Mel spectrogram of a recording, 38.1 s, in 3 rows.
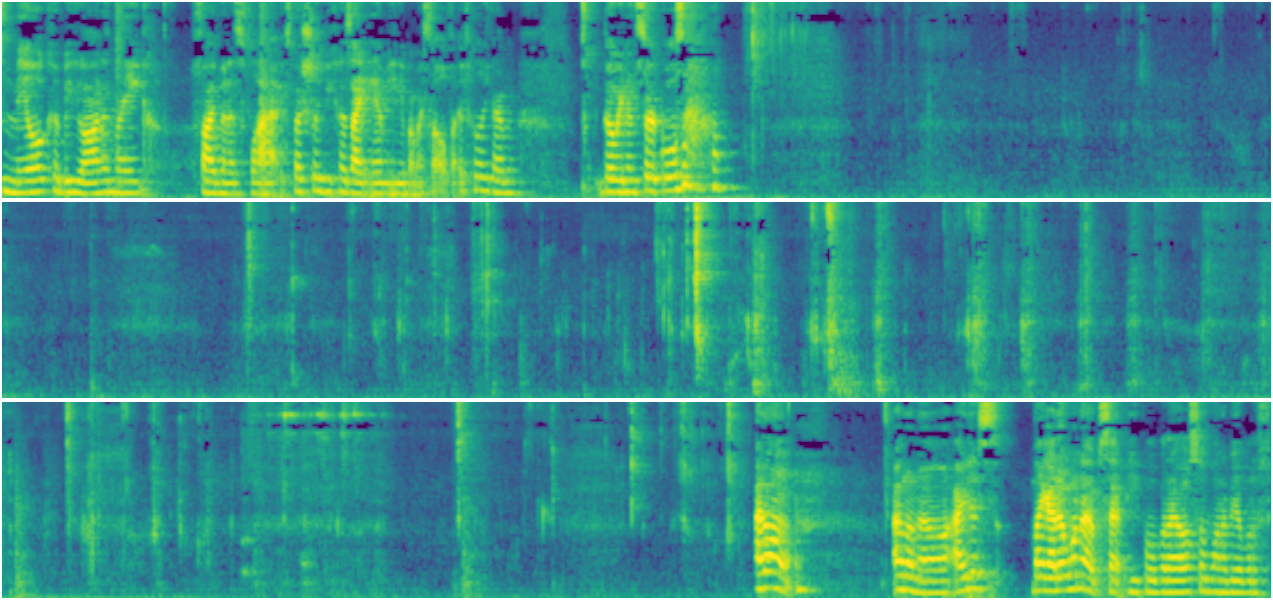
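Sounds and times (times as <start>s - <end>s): person chewing food: 7.5s - 32.9s
food crunching: 15.0s - 28.5s, 29.1s - 32.9s.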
